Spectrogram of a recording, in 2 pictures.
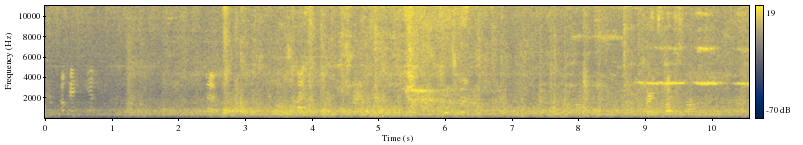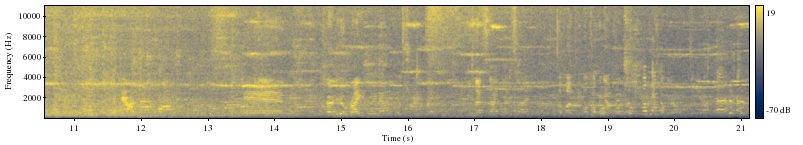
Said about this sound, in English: Red line to Harvard Square. Harvard Square, you're on it right now. The train is about to come right now.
